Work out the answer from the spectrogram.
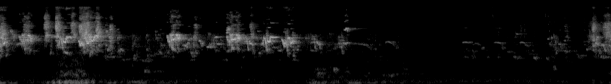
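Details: Budgies produce quick scratchy chirps and warbled notes in a lively opening run, then softer scattered tweets and a near-silent pause before a final burst of chatter.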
